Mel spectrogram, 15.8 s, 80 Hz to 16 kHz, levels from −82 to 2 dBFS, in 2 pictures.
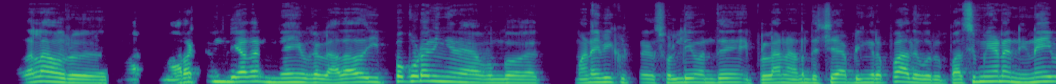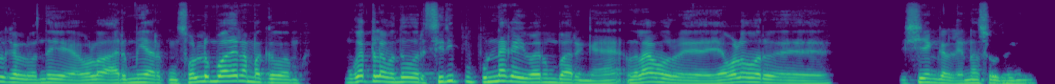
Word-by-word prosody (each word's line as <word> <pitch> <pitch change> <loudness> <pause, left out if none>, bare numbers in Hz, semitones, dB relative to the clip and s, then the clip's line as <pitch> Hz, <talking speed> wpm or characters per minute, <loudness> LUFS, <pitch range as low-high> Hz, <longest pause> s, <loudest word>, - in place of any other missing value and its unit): அதெல்லாம் 200 +5 +2
ஒரு 160 -2 +3 0.4
ம 145 - -6 0.3
மறக்க 185 0 +1
முடியாத 200 +1 +4
நினைவுகள். 175 -2 +2
அதாவது 175 +4 +3
இப்ப 190 +4 0
கூட 225 +1 +5
நீங்க 205 -2 +1 0.3
உங்க 155 0 +1 0.5
மனைவி 175 +4 +2
கிட்ட 165 0 -6
சொல்லி 160 +2 +2
வந்து, 165 +2 0 0.2
"இப்படியெல்லாம் 155 +4 0
நடந்ச்சு." 150 +1 0
அப்படீங்கிறப்போ, 160 +3 -1
அது 170 -3 +1
ஒரு 145 - -1
பசுமையான 210 +8 +2
நினைவுகள் 180 -3 +1
வந்து 155 +2 -1 0.2
எவ்வளவு 145 +3 0
அருமையா 160 +3 0
இருக்கும்! 140 -2 -4
சொல்லும்போதே 215 +4 +3
நமக்கு 175 -5 0 0.5
முகத்தில 215 +2 +2
வந்து 190 +2 +1
ஒரு 165 - -4
சிரிப்பு 205 0 -1
புன்னகை 210 0 +3
வரும் 170 -1 -1
பாருங்க. 130 -5 -2 0.2
அதெல்லாம் 175 +6 +1
ஒரு 140 -3 -1 0.3
எவ்வளவு 180 +5 +1
ஒரு 155 -2 0 1.0
விஷயங்கள். 150 -2 -1
என்ன 140 +2 0
சொல்கிறீர்ங்க? 130 0 -2
170 Hz, 160 wpm, -22 LUFS, 150-195 Hz, 1.0 s, கூட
